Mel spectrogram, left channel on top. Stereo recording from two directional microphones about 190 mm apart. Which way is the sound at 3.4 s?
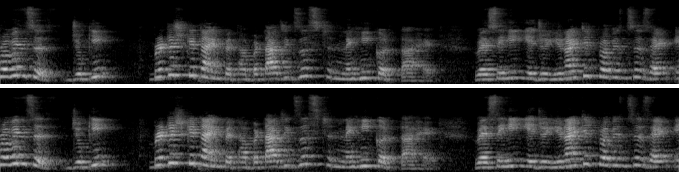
10° left (ahead or behind).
